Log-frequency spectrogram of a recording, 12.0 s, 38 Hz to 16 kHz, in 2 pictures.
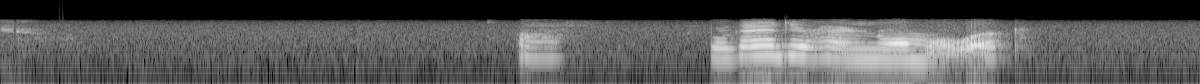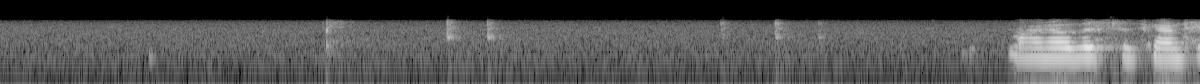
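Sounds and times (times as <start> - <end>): low room hiss: 0.0 - 12.0.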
